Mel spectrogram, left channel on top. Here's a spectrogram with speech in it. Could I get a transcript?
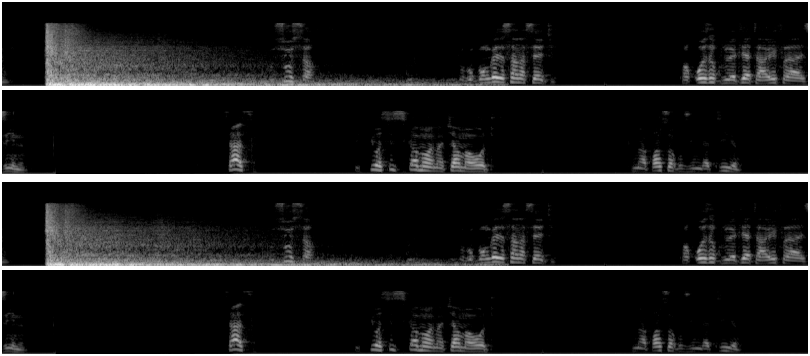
Hususa tukupongeze sana Sechi kwa kuweza kutuletea taarifa ya hazina. Sasa ikiwa sisi kama wanachama wote tunapaswa kuzingatia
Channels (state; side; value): quieter; right; 3.5 dB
